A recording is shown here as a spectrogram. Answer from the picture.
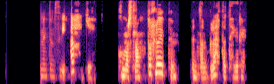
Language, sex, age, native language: Icelandic, female, 30-39, Icelandic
